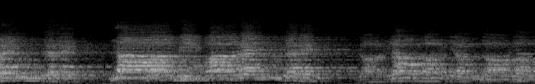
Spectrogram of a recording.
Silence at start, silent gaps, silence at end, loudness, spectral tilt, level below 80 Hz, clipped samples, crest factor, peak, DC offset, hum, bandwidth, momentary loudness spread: 0 s; none; 0 s; -28 LUFS; -5 dB/octave; -70 dBFS; under 0.1%; 16 dB; -12 dBFS; under 0.1%; none; 12.5 kHz; 14 LU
